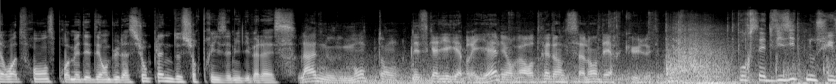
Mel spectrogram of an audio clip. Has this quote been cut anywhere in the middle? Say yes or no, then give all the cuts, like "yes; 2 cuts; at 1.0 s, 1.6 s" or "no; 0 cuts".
no; 0 cuts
